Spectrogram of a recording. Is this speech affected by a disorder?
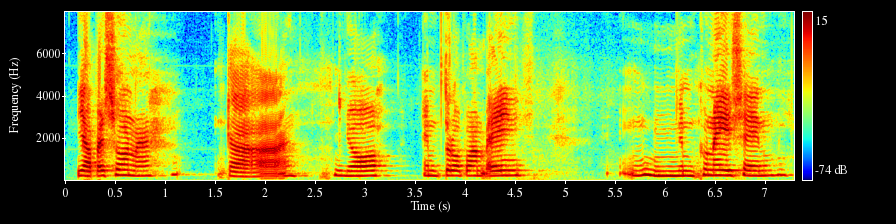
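Yes: deafness from birth, congenital; communicates by lip reading since always; intonation different from hearing speakers, may not be understood well, host finds speech understandable.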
